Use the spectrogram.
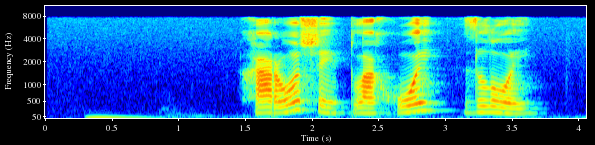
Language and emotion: Russian, positive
